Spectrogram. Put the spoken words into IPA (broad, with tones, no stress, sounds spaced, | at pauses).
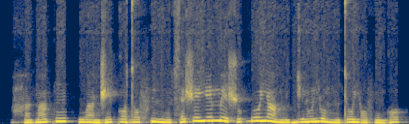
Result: h ã˨ k͡p ã˨˦ k ũ˦ | w ã˨ d͡ʒ e˨˦ ɡ ɔ˦˨ d ɔ˧ f ĩ˧ ɡ ũ˨ s ɛ˨˦ ʃ e˦ j e˦ m e˦˨ ʃ o˨˦ ɡ͡b o˦ j ã˦˨ m i˨ ɡ i˧ ɾ ũ˦ j o˦˨ m ũ˨ t o˧ j ɔ˨ f ũ˨ ɡ ɔ˨˦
